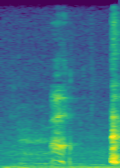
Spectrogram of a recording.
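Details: Child laughing at his own hiccups: a small giggle followed by a sudden sharp catch of breath, a hiccup.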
